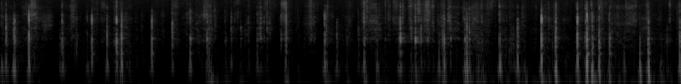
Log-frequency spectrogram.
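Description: A small, glossy orange decorative pumpkin with a green stem, apparently glazed ceramic, is held in one hand and tapped with the fingertips of the other. About thirty quick, soft taps come in an uneven, rapid stream, each a short dull knock that dies away almost at once. The sound is quiet and mostly low.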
